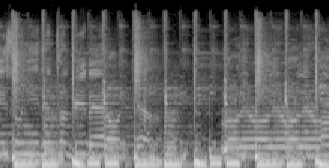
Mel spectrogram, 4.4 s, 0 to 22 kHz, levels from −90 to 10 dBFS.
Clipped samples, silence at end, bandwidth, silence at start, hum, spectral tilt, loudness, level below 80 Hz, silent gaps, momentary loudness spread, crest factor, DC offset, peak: under 0.1%; 0 s; 18 kHz; 0 s; none; -4.5 dB/octave; -15 LUFS; -16 dBFS; none; 3 LU; 12 dB; under 0.1%; 0 dBFS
